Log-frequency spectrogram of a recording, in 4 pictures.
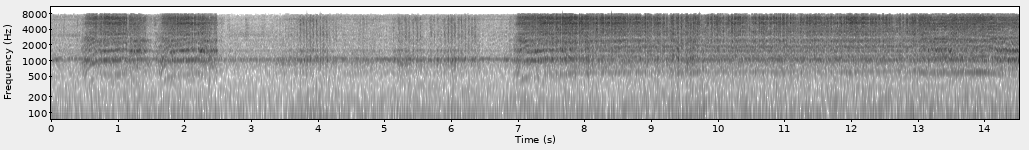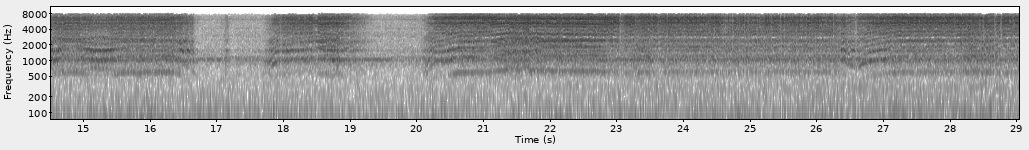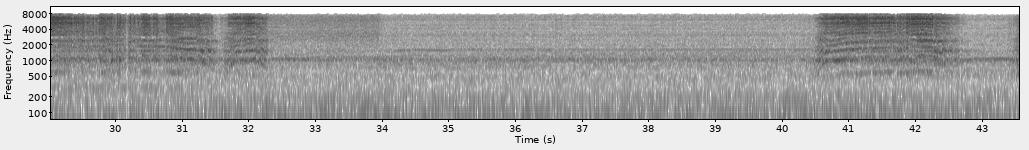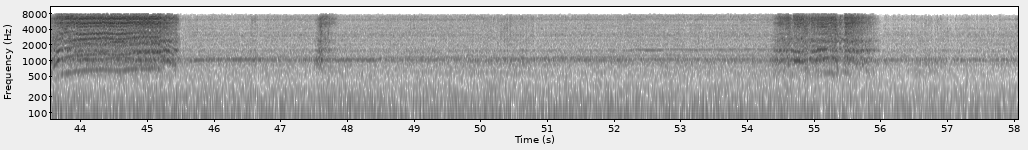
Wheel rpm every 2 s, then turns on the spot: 50, 50, 20, 60, 160, 160, 160, 160, 70, 70, 120, 160, 160, 140, 160, 120, 10, 0, 0, 0, 120, 70, 100, 0, 0, 0, 10, 80, 0.
2-6 32-34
